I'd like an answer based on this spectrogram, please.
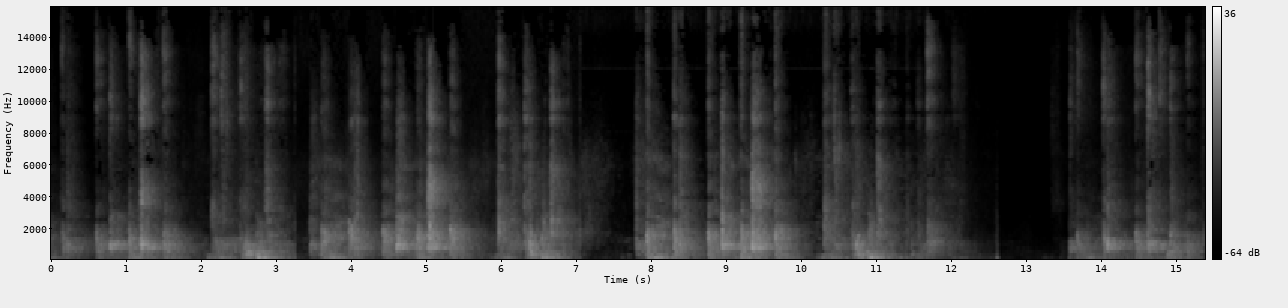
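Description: Table tennis rallies: the ball clicking off the paddles and bouncing on the table in quick succession. A brief silence near the end, then another rally starts.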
